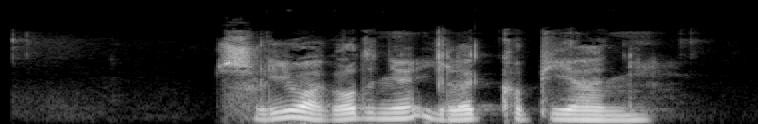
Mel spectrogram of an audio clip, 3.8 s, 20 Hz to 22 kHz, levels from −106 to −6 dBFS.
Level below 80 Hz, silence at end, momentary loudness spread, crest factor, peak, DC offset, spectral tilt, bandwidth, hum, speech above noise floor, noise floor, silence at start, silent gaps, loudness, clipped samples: -64 dBFS; 0.55 s; 11 LU; 20 dB; -8 dBFS; under 0.1%; -7 dB/octave; 9 kHz; none; 61 dB; -85 dBFS; 1.1 s; none; -25 LUFS; under 0.1%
